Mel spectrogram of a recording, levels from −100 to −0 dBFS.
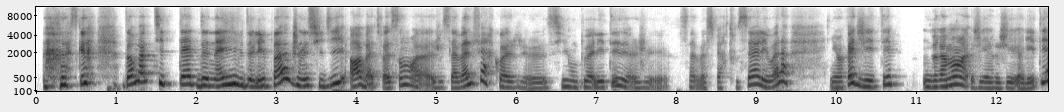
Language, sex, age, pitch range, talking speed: French, female, 20-39, 200-275 Hz, 225 wpm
